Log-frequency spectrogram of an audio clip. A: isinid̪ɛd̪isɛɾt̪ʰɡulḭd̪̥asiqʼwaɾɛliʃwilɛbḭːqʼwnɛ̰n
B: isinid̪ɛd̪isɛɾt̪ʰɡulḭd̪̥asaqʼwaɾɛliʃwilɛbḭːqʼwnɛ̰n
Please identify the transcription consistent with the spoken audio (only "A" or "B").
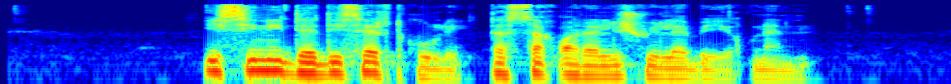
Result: B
